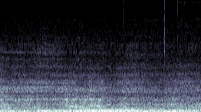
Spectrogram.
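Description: Hawaiian Airlines airliner arriving at Sky Harbor airport, a steady broadband engine roar holding even throughout with voices talking over it.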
